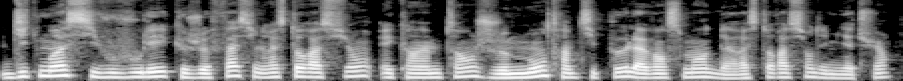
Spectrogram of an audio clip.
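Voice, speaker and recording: Man, casual vlog, hesitant, many fillers, mellow voice, dry close recording. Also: mid-range voice, dry recording. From France. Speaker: model car collector.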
